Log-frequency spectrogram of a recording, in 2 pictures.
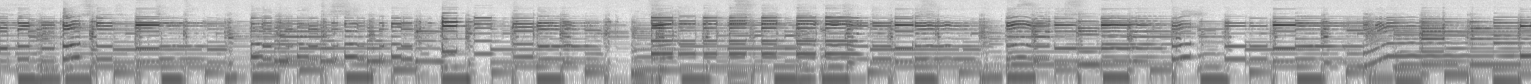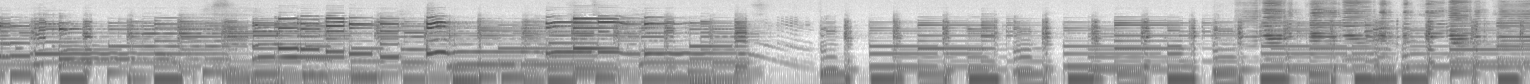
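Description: Solo guitar instrumental break: a fingerpicked, steadily pulsing low bass note under a melody line with bent and sliding notes, and a brief slide down the neck that lets the sound drop a couple of seconds before the end. A harmonica comes in near the end.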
